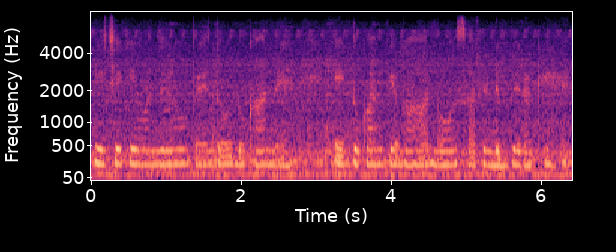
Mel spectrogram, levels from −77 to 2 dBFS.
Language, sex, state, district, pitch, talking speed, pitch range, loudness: Hindi, female, Rajasthan, Nagaur, 215 Hz, 150 wpm, 210-225 Hz, -17 LUFS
